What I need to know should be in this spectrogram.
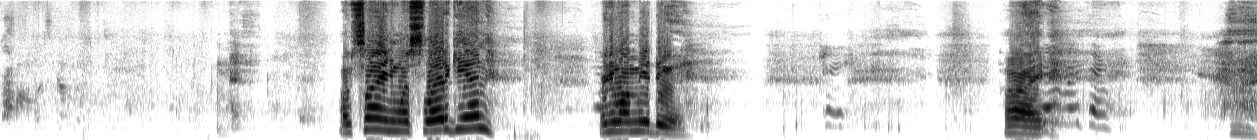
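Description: Boots crunch through snow.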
